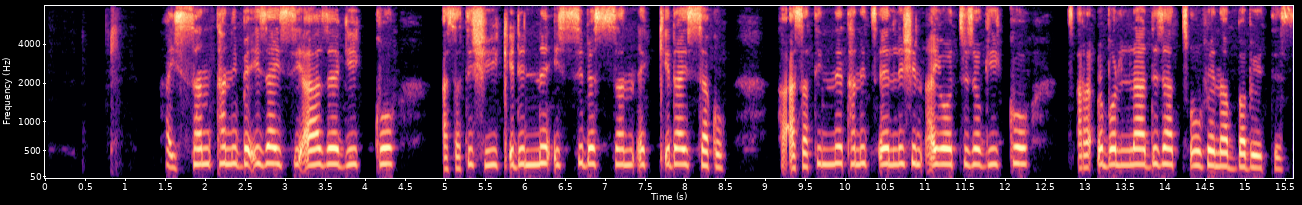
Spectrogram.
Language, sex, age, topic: Gamo, female, 25-35, government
